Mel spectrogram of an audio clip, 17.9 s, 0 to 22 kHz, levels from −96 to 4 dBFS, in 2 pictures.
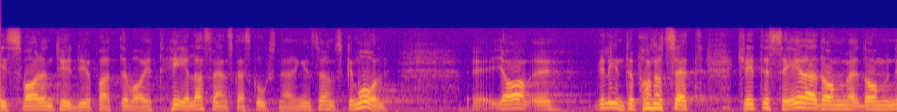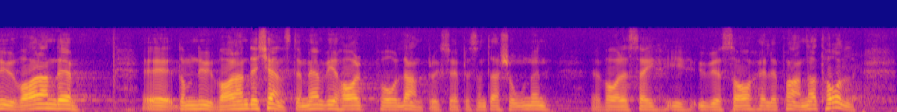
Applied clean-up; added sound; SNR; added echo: none; none; none; none.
